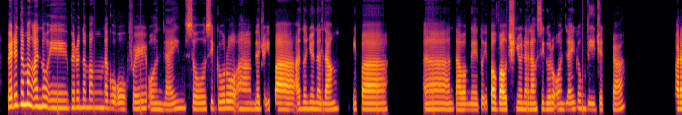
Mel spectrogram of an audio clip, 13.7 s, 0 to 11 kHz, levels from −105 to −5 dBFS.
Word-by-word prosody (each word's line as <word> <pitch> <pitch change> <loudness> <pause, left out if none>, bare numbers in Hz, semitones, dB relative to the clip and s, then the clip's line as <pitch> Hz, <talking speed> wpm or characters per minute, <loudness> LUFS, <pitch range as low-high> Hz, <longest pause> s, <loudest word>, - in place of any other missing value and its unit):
Puwede 280 +4 +8
namang 320 -1 +8
ano, 255 0 +4
eh, 215 -1 -1
meron 230 0 -1
namang 220 -1 -4
nag-o-offer 195 0 -3
online, 180 +3 -5
so 180 -3 -2
siguro, 200 +1 -2
ah, 180 -1 -4
medyo 180 0 -3
ipaano 180 -2 +2
niyo 185 0 -2
na 180 - 0
lang, 170 +1 0 0.6
ah, 175 0 +2 0.7
anong 180 0 -1
tawag 165 0 0
nito 165 +1 -5
ipa-vouch 175 -1 +4
niyo 185 - -1
na 175 -1 -1
lang 175 0 0
siguro 180 -1 -4
online 175 +2 -4
kung 200 -2 -4
legit 170 -2 -5 0.2
ka. 175 +7 -2 1.0
Para 185 -1 +4
180 Hz, 130 wpm, -23 LUFS, 175-205 Hz, 1.0 s, Puwede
